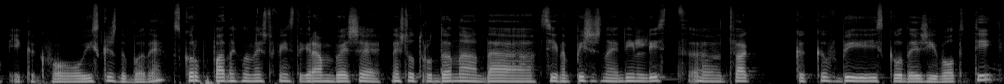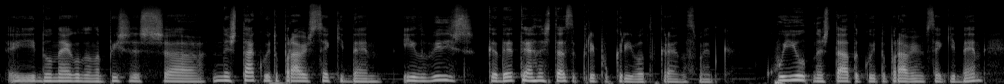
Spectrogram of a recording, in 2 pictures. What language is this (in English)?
Bulgarian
